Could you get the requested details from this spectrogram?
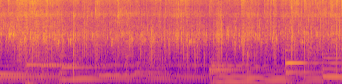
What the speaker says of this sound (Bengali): এবার ওই তেলেই আমি দিয়ে দেব ফুলকপি।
